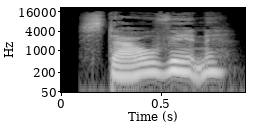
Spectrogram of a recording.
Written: stagvende

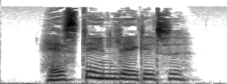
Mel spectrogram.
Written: hasteindlæggelse

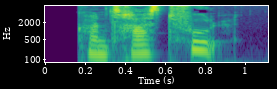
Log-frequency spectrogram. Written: kontrastfuld

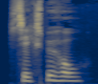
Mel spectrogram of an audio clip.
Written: sexbehov

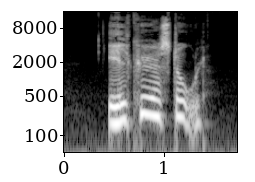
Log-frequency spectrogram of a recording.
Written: vinterfoder

